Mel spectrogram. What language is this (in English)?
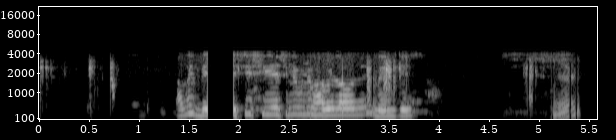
Assamese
